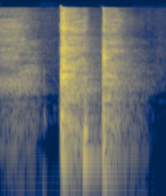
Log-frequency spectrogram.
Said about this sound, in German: Genau, ich muss husten. Achtung. Okay.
